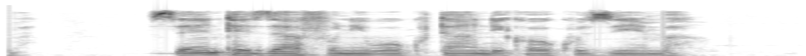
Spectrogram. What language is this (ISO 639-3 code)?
lug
